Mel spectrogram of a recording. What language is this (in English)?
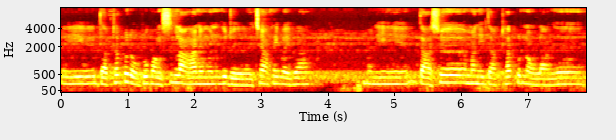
Bodo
